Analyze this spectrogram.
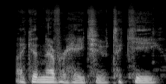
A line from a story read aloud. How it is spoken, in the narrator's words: said softly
